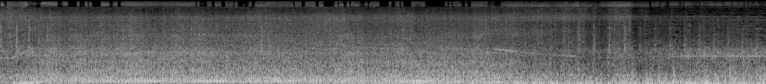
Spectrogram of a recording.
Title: Ticking noise Jeep YJ 4.0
